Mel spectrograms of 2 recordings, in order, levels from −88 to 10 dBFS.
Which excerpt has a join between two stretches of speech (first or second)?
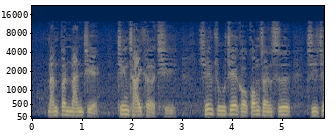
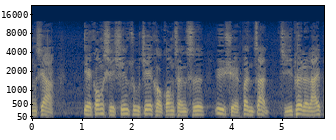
first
